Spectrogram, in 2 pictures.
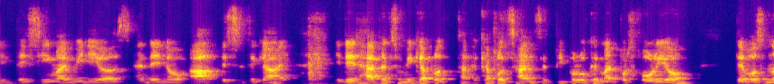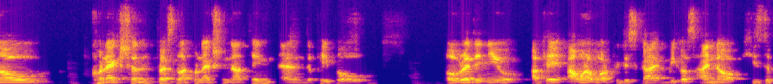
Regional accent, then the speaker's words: Slovakia; now in Switzerland; I'm from Slovakia originally.

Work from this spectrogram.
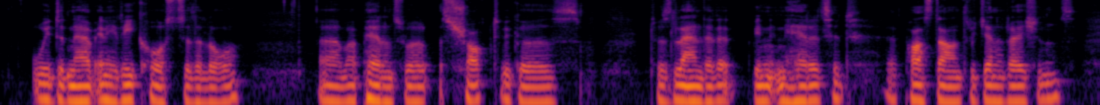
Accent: South Africa; When my parents were subsistence farmers growing up in South Africa.

